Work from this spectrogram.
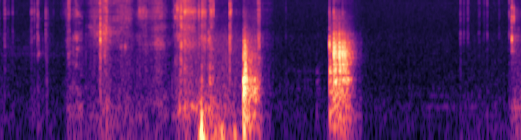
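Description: Scissors cutting while making a paw ring: a few close, quiet snipping and rustling strokes, a sharper snip near the middle, separated by brief silences.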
